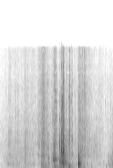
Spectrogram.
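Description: A person blowing hard into a snowmobile's fuel tank, a breathy rush of air that grows louder through the middle, pressurising the tank to push fuel to the carburettor and prime the engine.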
